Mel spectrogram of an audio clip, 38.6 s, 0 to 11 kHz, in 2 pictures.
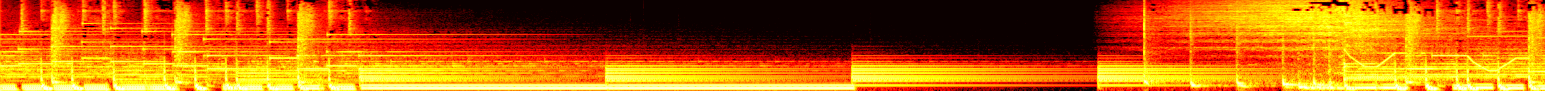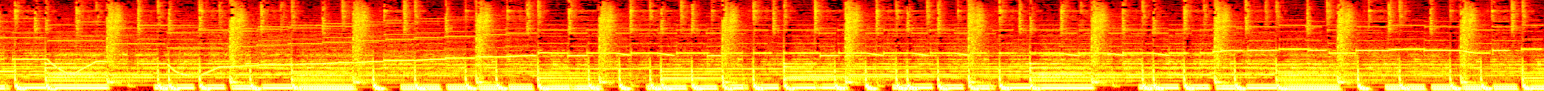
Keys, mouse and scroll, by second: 3.2 alt+middle click, 3.8 scroll down 1, 4.4 alt+click, 12.7 scroll down 1, 14.4 alt+middle click, 14.7 alt+click, 15.6 alt+click, 18.3 alt+middle click, 18.9 alt+click, 21.0 alt+middle click, 21.7 double click, 22.1 alt+click, 22.5 alt+middle click, 22.9 right click, 27.3 ctrl+z, 27.7 scroll up 1, 28.0 alt+click, 28.6 alt+click.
